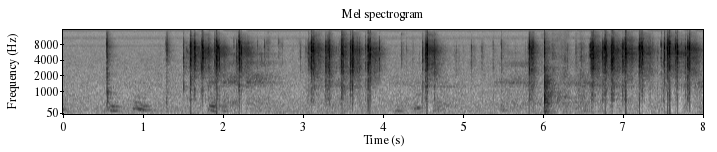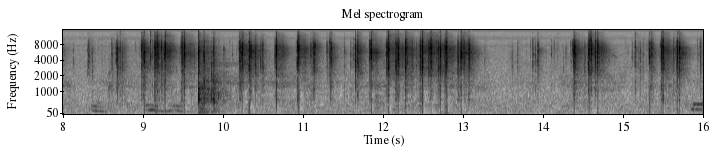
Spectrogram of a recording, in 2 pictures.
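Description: QiYi Thunderclap v1 3x3 speedcube being turned fast one-handed: rapid bursts of clicking plastic layer turns, starting about a second and a half in, with brief pauses between bursts.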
